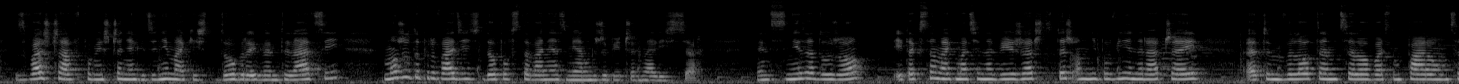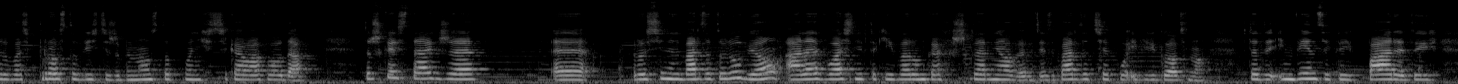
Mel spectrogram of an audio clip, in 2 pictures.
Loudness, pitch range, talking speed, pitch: -32 LUFS, 215-245 Hz, 150 wpm, 235 Hz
